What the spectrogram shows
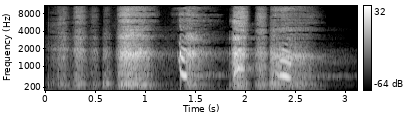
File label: boohoo light; smite; voicepack; hel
